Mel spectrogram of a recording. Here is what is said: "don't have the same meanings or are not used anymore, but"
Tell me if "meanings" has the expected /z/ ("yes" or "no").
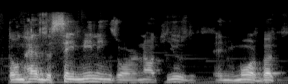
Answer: yes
